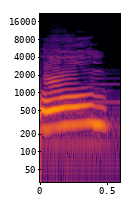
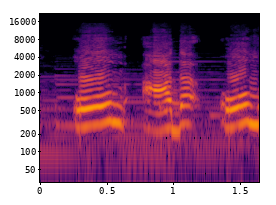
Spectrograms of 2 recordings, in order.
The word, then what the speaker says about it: ओम: ओम होता है, उसके आधे के अंदर हमें बोलना है ए और ऊ का उच्चारण करना है और लास्ट आधे के अंदर हमें मैं का उच्चारण करना है।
